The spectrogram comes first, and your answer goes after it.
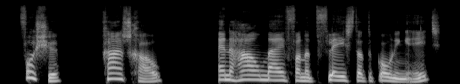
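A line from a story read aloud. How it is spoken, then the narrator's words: Hunter calling out. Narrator (Dutch): riep de jager, zei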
